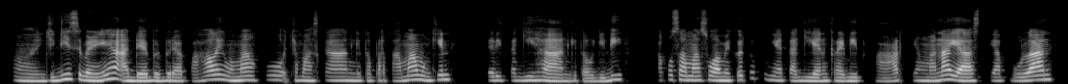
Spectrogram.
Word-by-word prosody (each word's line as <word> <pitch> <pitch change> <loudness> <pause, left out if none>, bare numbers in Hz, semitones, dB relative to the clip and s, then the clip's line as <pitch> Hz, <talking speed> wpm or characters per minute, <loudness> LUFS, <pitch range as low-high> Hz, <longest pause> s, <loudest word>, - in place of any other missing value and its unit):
Oh 170 -2 -2
jadi 170 +9 +1
sebenernya 225 +2 +3
ada 165 -4 +4
beberapa 165 -2 -1
hal 210 +5 0
yang 200 - -3
memang 190 +2 +1
aku 210 -2 -9
cemaskan 180 0 -2
gitu 170 0 -7
pertama 170 +3 -2
mungkin, 220 +2 -1 0.3
dari 185 0 -5
tagihan 180 -3 +1
gitu. 155 -2 -7
Jadi, 160 +10 -2 0.3
aku 195 +3 -15
sama 200 -3 -1
suamiku 180 +1 +1
tuh 285 +2 -18
punya 200 -8 -6
tagihan 165 -1 -1
credit 165 0 -1
card 155 +3 -6
yang 175 -2 -5
mana 180 +7 +4
ya 170 -5 +6
setiap 170 0 -10
bulan, 190 +7 +4
180 Hz, 170 wpm, -22 LUFS, 165-200 Hz, 0.3 s, ya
